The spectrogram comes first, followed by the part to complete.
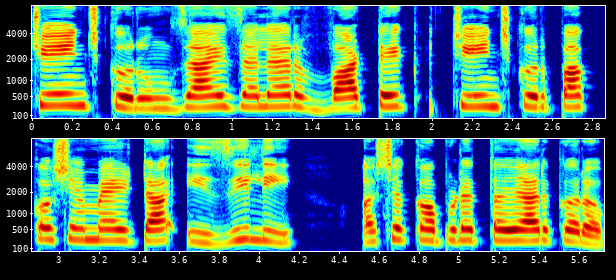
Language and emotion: Goan Konkani, neutral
